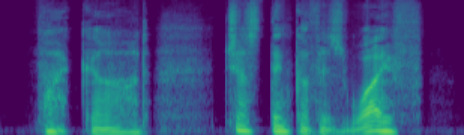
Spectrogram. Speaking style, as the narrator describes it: murmured Valentine

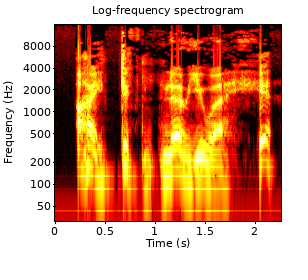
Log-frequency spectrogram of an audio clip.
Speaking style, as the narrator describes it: said Dennis, laughing more bitterly and artificially than before

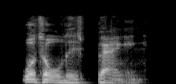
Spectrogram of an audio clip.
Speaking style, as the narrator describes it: The long-faced guard asked in a menacing growl

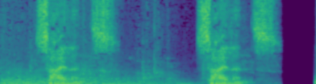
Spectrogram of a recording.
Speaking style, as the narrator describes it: whispered a loudspeaker

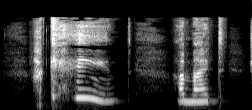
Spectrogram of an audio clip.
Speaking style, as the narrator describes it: she whimpered

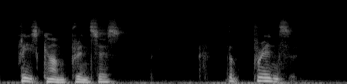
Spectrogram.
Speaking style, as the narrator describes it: said in a breaking voice

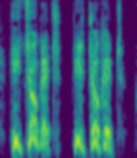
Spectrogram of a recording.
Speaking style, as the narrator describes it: cried Mitya

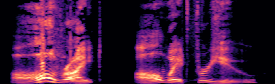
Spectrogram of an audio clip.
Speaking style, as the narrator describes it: he shouted to Carl

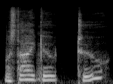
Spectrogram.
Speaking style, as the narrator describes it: asked Valentine timidly

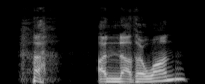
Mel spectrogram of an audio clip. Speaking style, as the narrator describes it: laughed

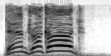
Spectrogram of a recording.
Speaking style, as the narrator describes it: a voice screeches

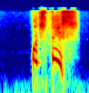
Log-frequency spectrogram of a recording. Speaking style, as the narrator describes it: cried his spouse

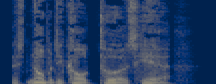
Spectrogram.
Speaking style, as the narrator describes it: said in a low voice

